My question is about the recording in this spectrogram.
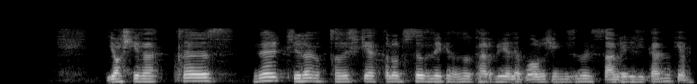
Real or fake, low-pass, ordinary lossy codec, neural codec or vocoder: fake; 5.4 kHz; MP3, 32 kbps; codec, 44.1 kHz, 1.7 kbps, Pupu-Codec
